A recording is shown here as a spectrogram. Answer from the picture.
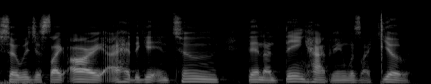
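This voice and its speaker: In a very clean recording with a silent background, a man with an ordinary speaking voice and medium pitch talks at a fairly quick pace with fairly even intonation. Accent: American. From US, east side of Pittsburgh. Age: 20s. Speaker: motivational speaker. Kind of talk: motivational speech; casual interview chat.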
